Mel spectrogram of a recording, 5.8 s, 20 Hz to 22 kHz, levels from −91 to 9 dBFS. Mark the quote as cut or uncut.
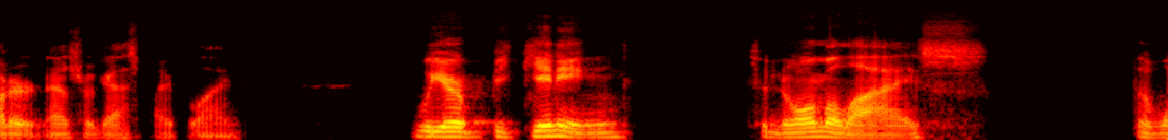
uncut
